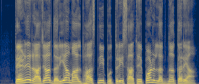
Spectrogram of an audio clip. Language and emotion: Gujarati, neutral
